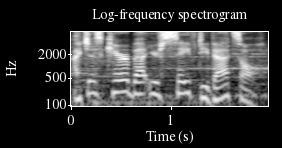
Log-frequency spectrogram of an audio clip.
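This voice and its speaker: An actor playing a polite but competitive young male warrior in a video game, smooth and teasing, with game music behind. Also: sits high, animated, fast. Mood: confident.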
